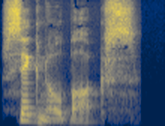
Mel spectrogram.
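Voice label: "signal box", English, British English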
